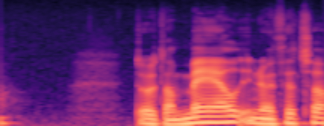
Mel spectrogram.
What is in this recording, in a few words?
"meel", Welsh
